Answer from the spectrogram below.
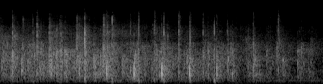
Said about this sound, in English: Everyone, please, let's give them a round of applause.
